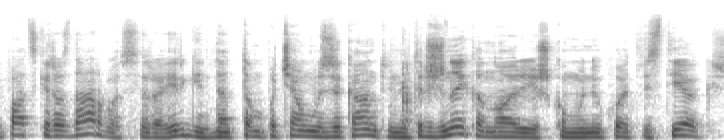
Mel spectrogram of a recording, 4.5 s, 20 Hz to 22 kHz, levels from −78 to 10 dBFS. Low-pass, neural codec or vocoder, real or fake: 14.4 kHz; none; real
